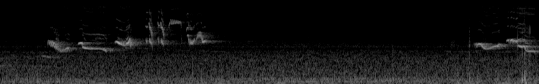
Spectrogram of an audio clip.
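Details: Thrush singing: a burst of clear, high whistled notes with quick slurred twists and sharp chips over about two seconds, then a pause under steady background hiss and another short whistled phrase near the end.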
